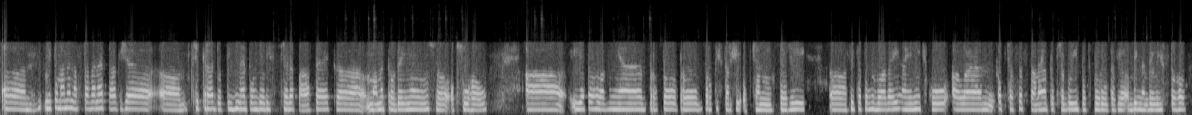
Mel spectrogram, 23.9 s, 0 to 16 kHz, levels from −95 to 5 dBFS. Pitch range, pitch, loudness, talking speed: 190-205 Hz, 195 Hz, -21 LUFS, 110 wpm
